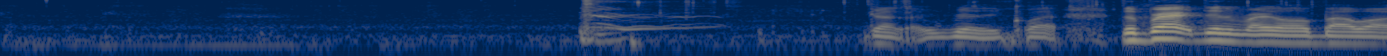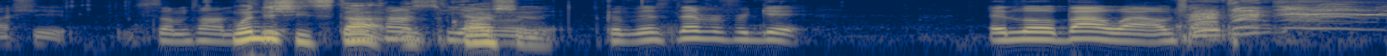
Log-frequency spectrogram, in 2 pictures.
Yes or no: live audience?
no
